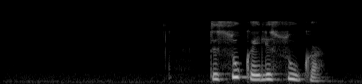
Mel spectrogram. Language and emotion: Russian, angry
